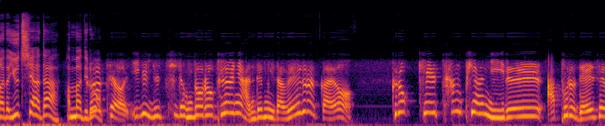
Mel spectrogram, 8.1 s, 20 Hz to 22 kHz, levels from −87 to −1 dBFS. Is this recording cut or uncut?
uncut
